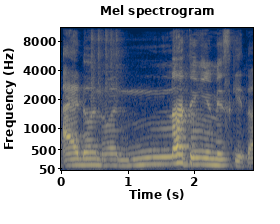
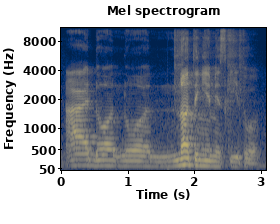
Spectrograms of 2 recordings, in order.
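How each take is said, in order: First: Said through giggles, slow; laughing. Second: Drawn-out plain statement; slow and plain. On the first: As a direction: hold back laughter while saying it. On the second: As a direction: say it slowly, matter-of-fact. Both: Real, not acted.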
